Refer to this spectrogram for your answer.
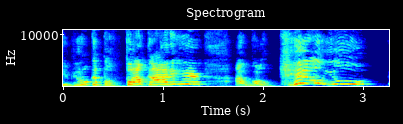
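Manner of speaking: raging, furious, very high and very loud. Speaker recounts threatening a lady who got on their nerves; retelling an angry threat. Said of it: "while I'm having this whole episode".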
